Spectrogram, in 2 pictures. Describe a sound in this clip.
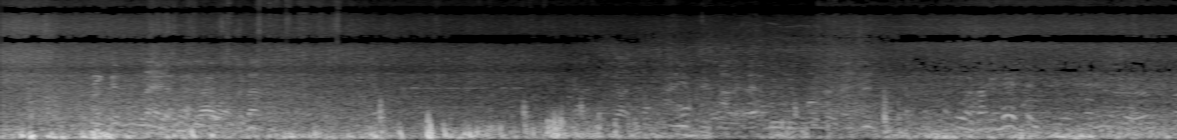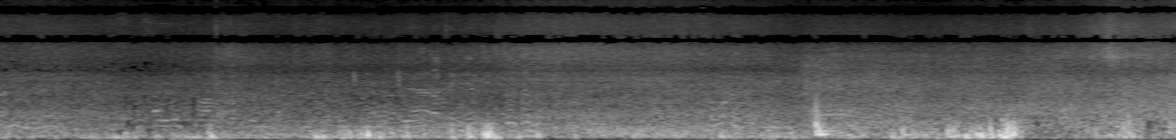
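Waves wash onto a beach.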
